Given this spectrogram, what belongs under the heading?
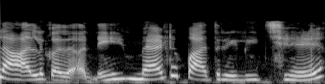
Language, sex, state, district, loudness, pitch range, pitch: Gujarati, female, Gujarat, Gandhinagar, -15 LUFS, 210-245 Hz, 220 Hz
